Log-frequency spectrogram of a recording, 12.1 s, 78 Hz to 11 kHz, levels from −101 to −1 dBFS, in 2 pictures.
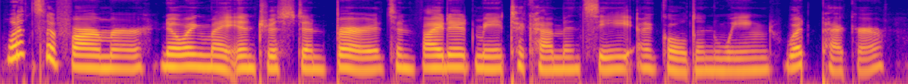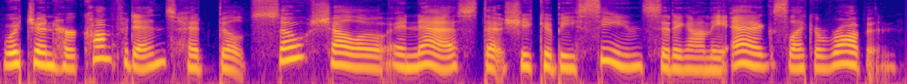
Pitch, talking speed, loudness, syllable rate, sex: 215 Hz, 200 wpm, -19 LUFS, 4.8 syllables/s, female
